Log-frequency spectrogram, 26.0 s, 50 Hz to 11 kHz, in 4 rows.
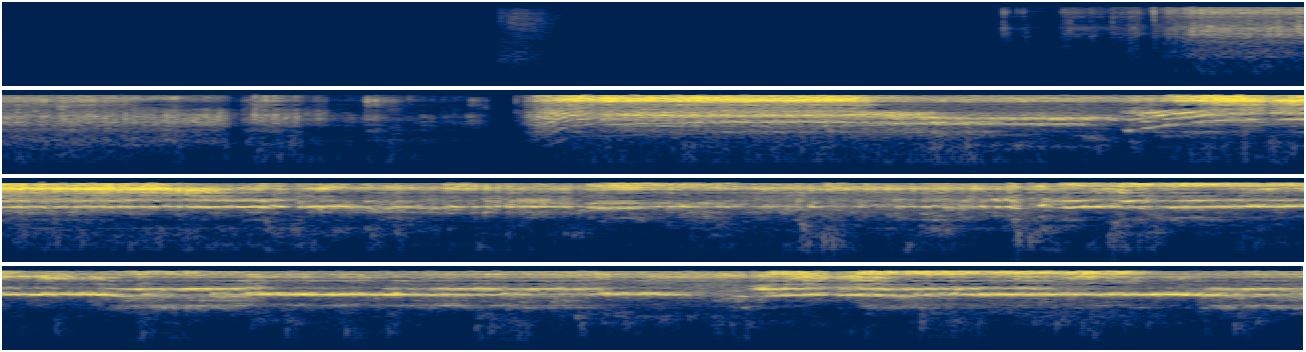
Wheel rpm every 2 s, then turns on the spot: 0, 0, 0, 20, 50, 150, 180, 240, 230, 230, 220, 230, 230.
6-8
